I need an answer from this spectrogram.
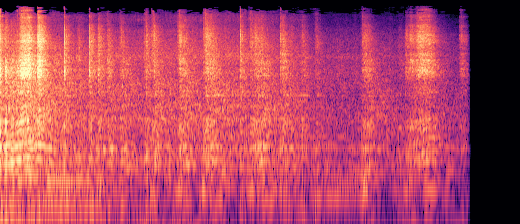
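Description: A motor vehicle driving off, its engine a wavering mid-pitched drone whose revs rise and fall a few times before cutting off abruptly.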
